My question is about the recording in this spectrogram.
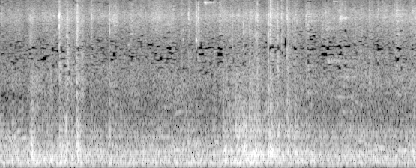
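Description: Busy metro platform ambience: a crowd of passengers walking and talking over the steady hum of the station, with a louder stretch of voices about two and a half seconds in.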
